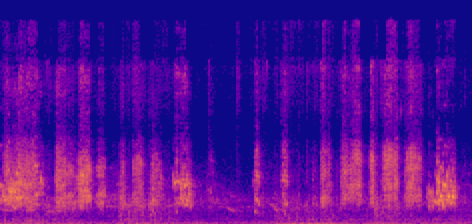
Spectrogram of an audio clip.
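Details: Budgerigars in an aviary colony, morning: clusters of sharp chirps and squawks with a quieter gap in the middle before the chatter picks up again.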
